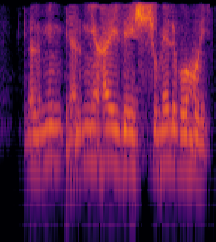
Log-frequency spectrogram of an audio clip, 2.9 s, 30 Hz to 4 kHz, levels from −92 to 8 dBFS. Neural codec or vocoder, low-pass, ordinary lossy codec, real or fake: codec, 24 kHz, 0.9 kbps, WavTokenizer, medium speech release version 1; 3.6 kHz; MP3, 16 kbps; fake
